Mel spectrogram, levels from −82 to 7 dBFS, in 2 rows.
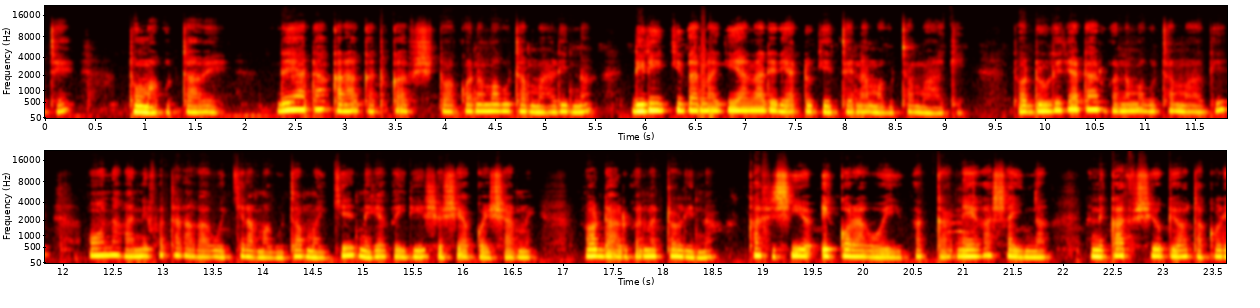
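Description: At about 6.56 s there's a short burst of loose connector crackle, lasting until roughly 6.68 s. A worn or dirty contact is flickering between connected and open, chopping the speech into ragged fragments, so you get about a tenth of a second of irregular scratchy crackle.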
